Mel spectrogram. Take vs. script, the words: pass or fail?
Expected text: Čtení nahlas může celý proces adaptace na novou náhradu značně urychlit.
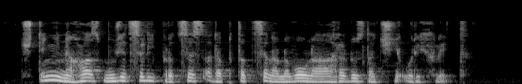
pass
